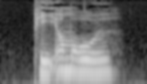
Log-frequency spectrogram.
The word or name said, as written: p-område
